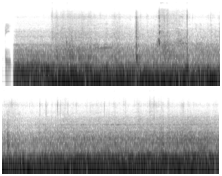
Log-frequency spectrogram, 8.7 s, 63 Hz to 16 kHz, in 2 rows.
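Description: Airbus A350-900 on its landing roll, heard inside the cabin by the window: a loud, steady low rumble of the wheels on the runway mixed with the engines, and a few short clicks or rattles about three seconds in.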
